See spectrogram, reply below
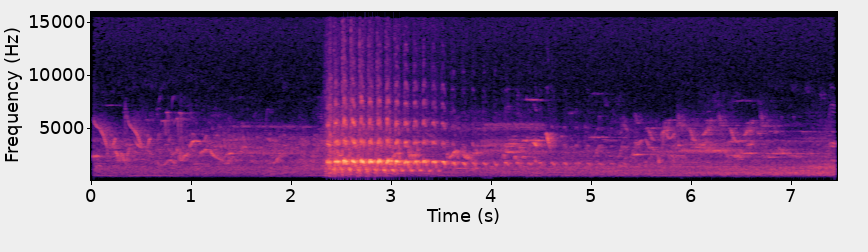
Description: Mourning Dove, birds

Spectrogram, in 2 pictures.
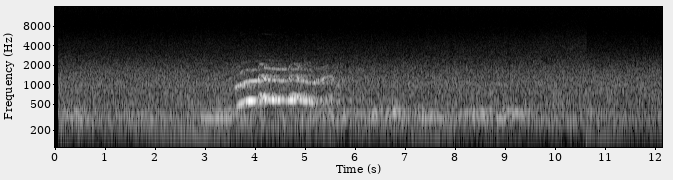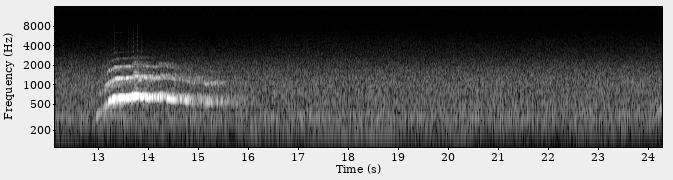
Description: howl, Coyote; Coyotes (Canis latrans)

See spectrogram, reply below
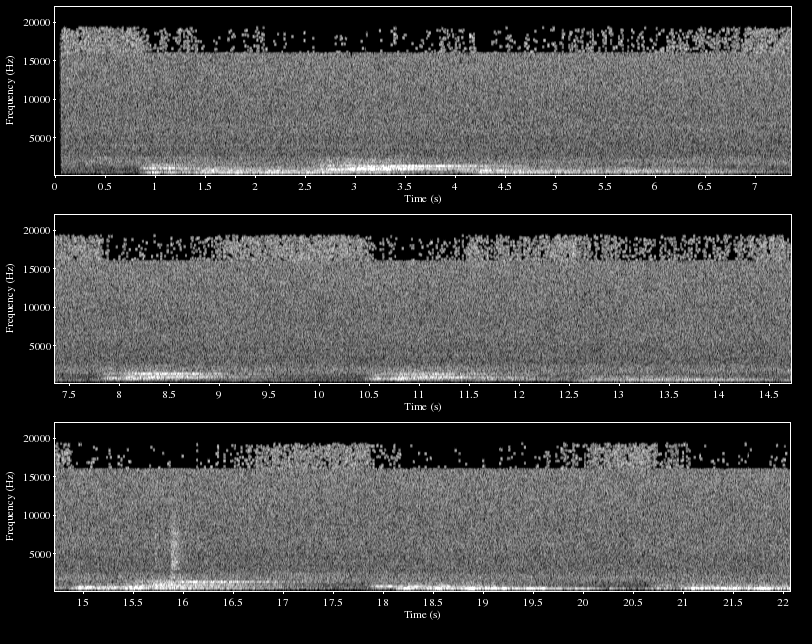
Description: Scream

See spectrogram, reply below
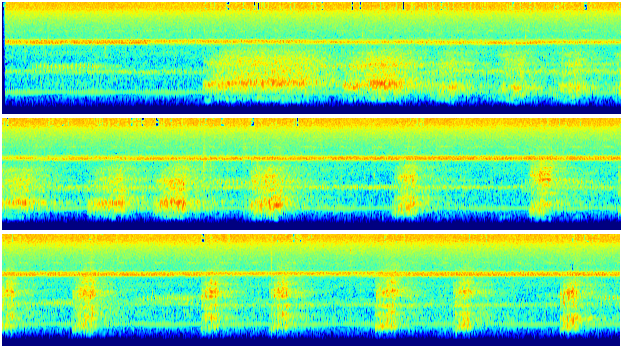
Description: Great Blue Heron

